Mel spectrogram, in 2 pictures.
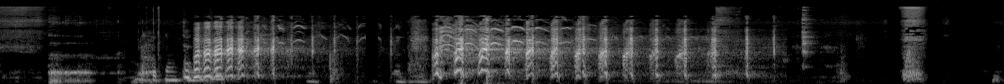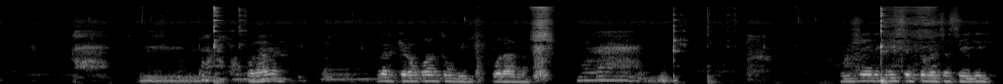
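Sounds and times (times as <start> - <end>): short sharp hiss: 9.0 - 9.4, 15.4 - 15.6.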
